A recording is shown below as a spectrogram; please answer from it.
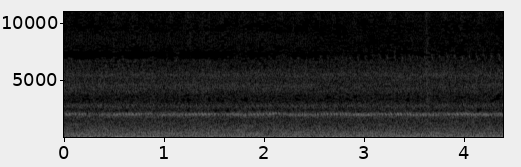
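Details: Crickets in the evening outside on a deck, producing an almost unbroken, steady mid-pitched trill with only slight pulsing, above a low continuous hum and a faint high ticking.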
